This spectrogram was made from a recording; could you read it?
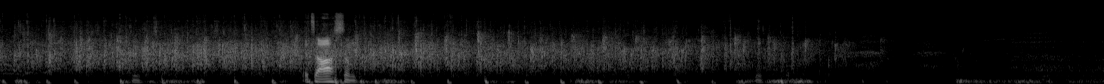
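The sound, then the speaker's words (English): An audience claps for a man who has stood up, in a dense, sustained wash of steady applause lasting several seconds, with a brief voiced exclamation rising above it before the clapping thins out and fades. “I know that shame tries to tell us, like, yeah, clap for him. That's awesome.”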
